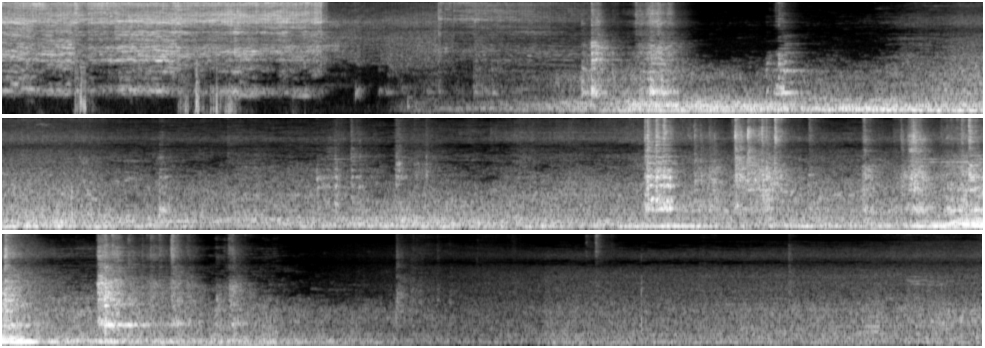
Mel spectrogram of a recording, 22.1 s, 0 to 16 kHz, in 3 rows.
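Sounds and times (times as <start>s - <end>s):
steel profiles clanking: 0.1s - 6.6s, 8.3s - 11.4s, 12.0s - 16.9s.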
